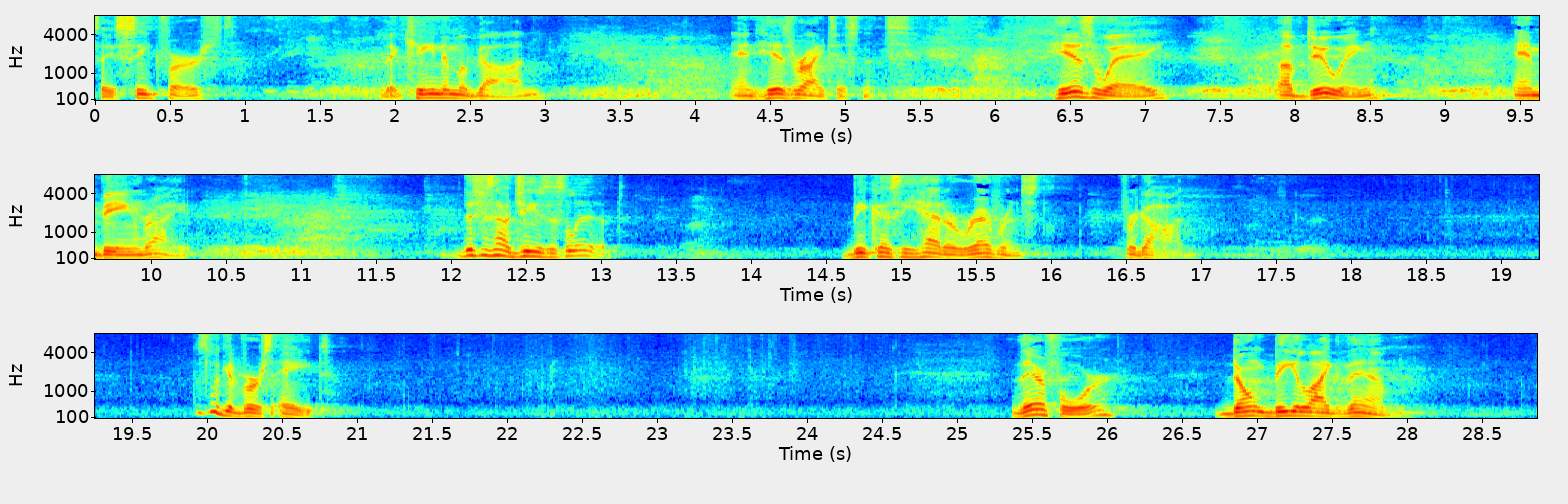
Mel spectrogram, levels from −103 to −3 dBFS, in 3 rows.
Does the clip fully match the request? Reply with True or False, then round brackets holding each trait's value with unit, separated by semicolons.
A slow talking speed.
True (80 wpm)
